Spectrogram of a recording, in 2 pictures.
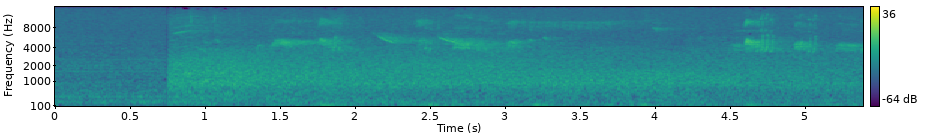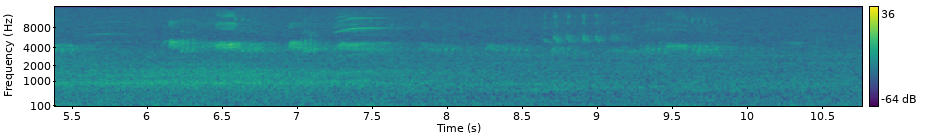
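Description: Outdoor ambience: small birds chirping again and again over a steady background rush. It starts abruptly about a second in, replacing quiet room tone with a faint hum.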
